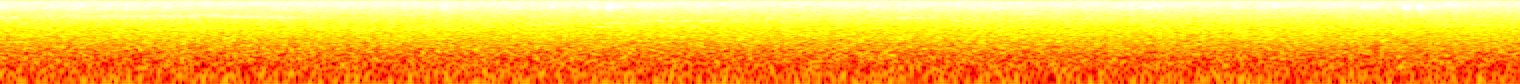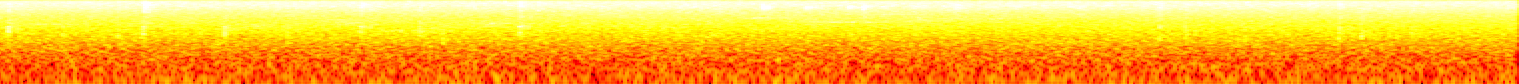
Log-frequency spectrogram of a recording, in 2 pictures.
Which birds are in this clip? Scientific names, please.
Leiothlypis celata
